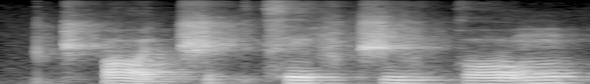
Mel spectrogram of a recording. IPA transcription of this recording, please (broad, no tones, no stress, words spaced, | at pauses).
t͡ʃʼɒt͡ʃ | t͡sĩft͡ʃivkɔm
